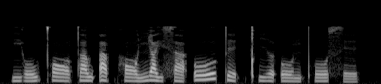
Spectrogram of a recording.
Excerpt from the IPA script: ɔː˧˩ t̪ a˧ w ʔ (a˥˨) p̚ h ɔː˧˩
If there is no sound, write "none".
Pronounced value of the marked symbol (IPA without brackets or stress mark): a˥˨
